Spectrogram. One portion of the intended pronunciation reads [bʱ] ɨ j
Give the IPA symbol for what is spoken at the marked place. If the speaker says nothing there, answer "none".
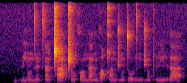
bʱ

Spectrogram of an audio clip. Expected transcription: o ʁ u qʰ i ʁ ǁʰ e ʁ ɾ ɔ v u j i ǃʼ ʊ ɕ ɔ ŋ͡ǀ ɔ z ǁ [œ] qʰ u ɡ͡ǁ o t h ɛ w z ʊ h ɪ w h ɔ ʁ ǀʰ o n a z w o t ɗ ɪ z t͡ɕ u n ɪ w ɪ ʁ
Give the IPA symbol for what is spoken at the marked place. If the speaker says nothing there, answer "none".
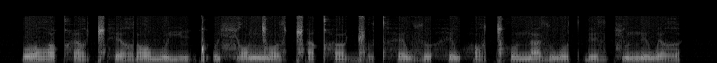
ɛ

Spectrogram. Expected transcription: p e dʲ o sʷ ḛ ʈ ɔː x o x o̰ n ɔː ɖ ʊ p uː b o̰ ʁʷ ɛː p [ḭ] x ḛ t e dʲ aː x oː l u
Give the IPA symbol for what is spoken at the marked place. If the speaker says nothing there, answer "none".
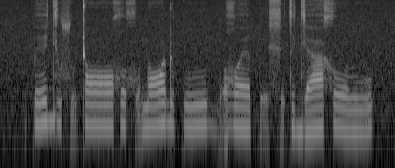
ḛ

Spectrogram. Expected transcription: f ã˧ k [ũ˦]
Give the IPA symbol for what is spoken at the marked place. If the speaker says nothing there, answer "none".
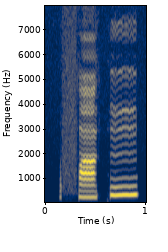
ũ˦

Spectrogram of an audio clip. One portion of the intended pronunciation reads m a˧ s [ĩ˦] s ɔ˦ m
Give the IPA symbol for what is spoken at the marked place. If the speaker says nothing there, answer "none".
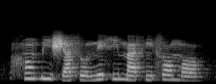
ĩ˧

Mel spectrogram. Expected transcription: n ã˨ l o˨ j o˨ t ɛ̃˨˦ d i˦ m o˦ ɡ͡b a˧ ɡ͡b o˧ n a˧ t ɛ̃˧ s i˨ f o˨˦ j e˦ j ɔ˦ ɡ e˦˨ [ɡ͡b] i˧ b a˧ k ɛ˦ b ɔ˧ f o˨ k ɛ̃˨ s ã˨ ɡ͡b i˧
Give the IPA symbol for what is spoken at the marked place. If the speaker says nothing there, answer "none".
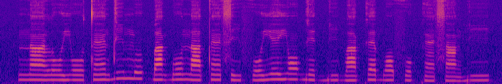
ɡ͡b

